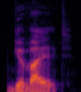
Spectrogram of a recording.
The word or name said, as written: Gewalt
